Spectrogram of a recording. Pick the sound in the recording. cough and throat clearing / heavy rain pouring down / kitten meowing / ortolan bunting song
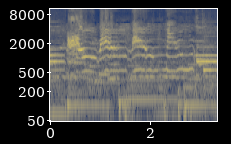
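kitten meowing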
